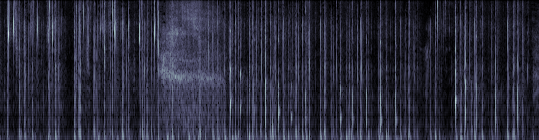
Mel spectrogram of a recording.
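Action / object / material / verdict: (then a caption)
tap / paperback book with glossy card cover / paper / none. Long fingernails tap quickly and hard on the glossy cover of a "Persepolis" paperback book held behind the microphone. The rapid, dry, low-heavy taps come in dense bursts, with a brief brighter scratchy rustle near the middle.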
